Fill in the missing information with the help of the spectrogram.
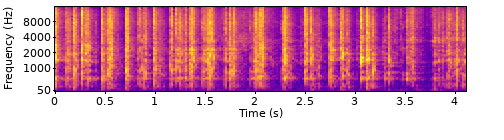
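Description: A small, hollow, rectangular green printed metal Disney fruit candy tin is held in both hands and tapped and scratched quickly with fingertips and short nails. The result is a rapid, irregular stream of short, dry metallic clicks and taps with a bright, tinny ring around 1.4 kHz and scratchy texture between them.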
